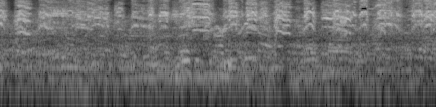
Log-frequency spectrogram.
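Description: Shrill, piercing lovebird chatter and squawks run continuously, sharp high notes overlapping in a busy, harsh stream with no pauses.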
